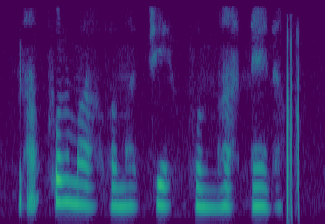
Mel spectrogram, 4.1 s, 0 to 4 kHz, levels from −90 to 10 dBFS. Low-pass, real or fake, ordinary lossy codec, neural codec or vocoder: 3.6 kHz; real; MP3, 32 kbps; none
